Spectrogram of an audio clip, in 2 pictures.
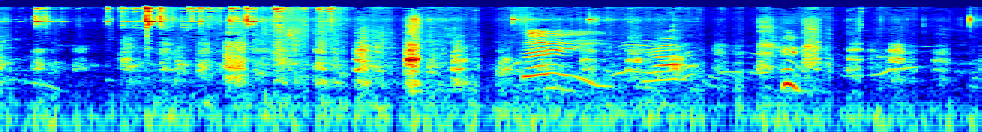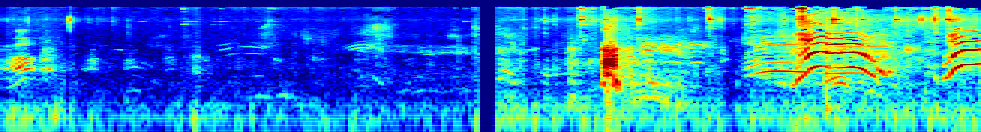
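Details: At a dog park, a pitbull hybrid stalks and then attacks two dogs. High, arching yelps come in short runs, then a quiet gap, and a final burst of sharp, rising-and-falling cries, with voices faint in the background.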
